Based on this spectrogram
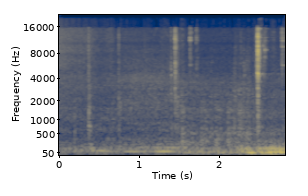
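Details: Volkswagen Beetle, winter cold start after topping off low transmission fluid: quiet cranking builds to a firm, steady low rumble as the engine catches and runs, a normal start. A sporadic transmission open-circuit fault code had been cleared.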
